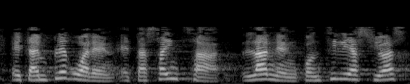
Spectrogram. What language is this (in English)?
Basque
